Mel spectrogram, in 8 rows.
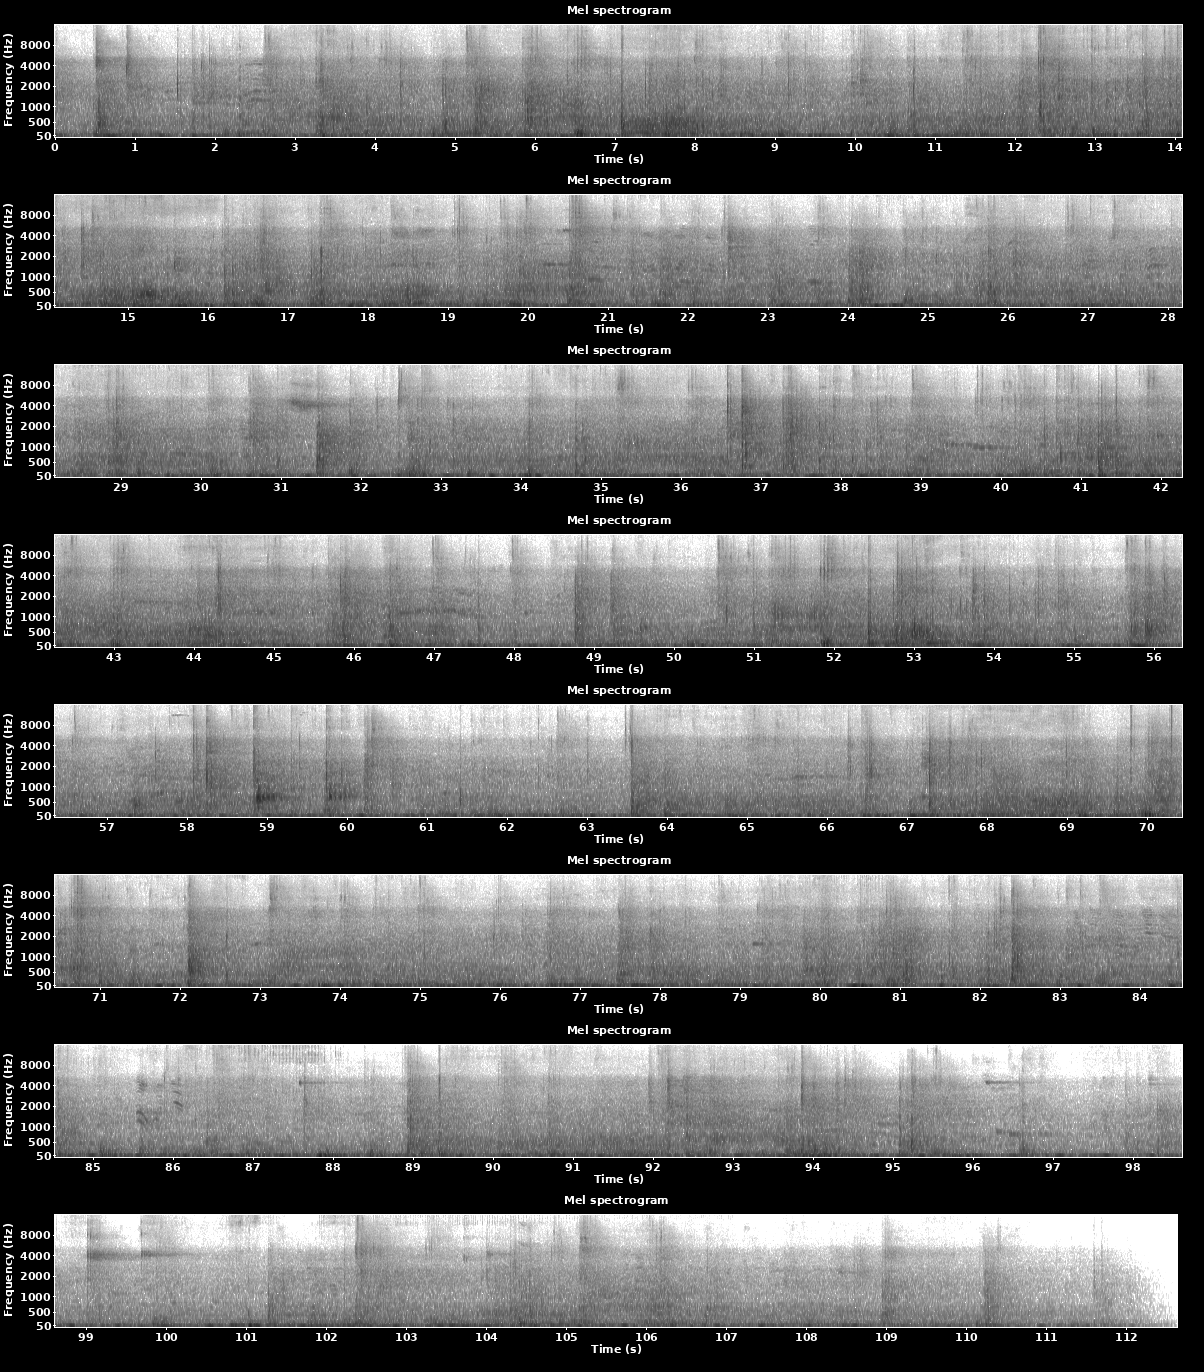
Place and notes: Skatepark, Stvanice Island
Stvanice Skatepark has a history dating to 1993, since that time it has became recognised not only in the Czech Republic In the world as well. This park is namely very modern and hosts prestigious competitions such as the Mystic Sk8 Cup.
11 June 2011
